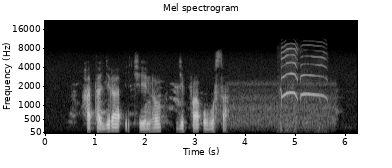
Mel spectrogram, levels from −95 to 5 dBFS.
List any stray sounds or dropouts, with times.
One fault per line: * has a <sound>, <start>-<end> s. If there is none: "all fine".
* has a squeak, 4.6-5.7 s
